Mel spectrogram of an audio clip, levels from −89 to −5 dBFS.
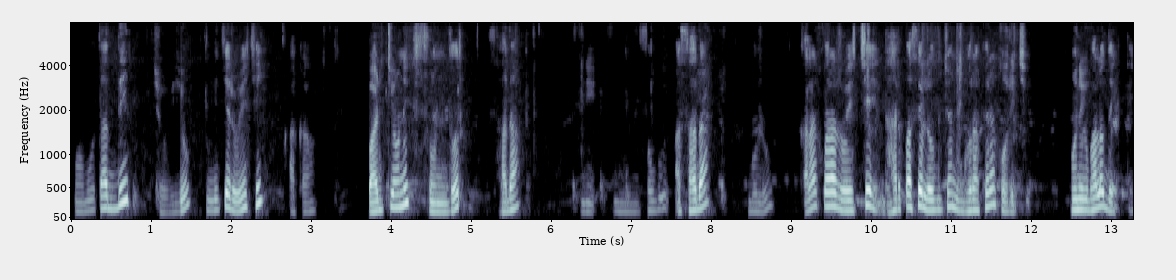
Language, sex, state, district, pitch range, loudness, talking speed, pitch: Bengali, male, West Bengal, Purulia, 140-210 Hz, -26 LUFS, 125 wpm, 165 Hz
